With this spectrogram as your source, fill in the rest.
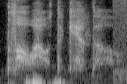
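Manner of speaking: whispered repeat, no voice. Shown as a demonstration. Teacher whispering the phrase back for kids. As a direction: hush the line like blowing a candle.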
